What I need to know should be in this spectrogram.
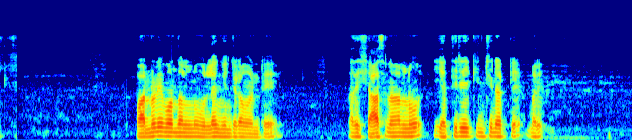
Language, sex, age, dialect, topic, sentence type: Telugu, male, 31-35, Telangana, banking, statement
